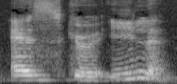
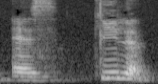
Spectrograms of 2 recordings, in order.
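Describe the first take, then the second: First: The vowel of que is fully pronounced. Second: The vowel of que is dropped and linked. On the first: The speaker calls it wrong. "on ne dit pas" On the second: The speaker calls it right. "on dit"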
